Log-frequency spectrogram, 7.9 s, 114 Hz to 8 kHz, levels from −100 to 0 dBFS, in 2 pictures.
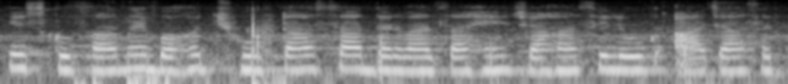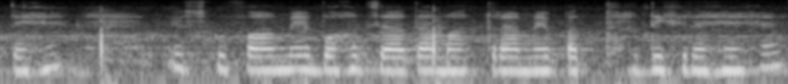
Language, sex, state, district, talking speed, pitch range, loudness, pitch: Hindi, female, Rajasthan, Bikaner, 200 wpm, 225-240 Hz, -20 LUFS, 230 Hz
